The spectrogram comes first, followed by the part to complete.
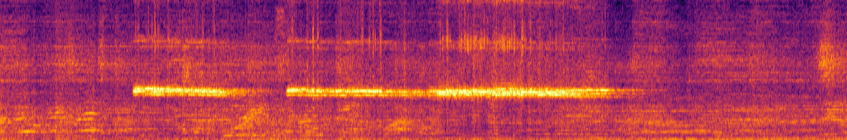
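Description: Referee's whistle sounding two long, steady, high-pitched blasts, the second about three times as long as the first. Crowd voices and chatter echo in a large hall underneath.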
